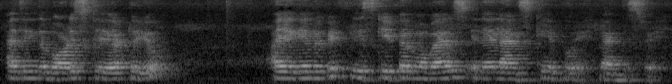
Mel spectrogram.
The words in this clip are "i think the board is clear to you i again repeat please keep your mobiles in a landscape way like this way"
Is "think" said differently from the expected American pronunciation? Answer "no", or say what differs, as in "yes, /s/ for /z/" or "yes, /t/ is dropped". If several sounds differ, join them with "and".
yes, /t/ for /θ/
